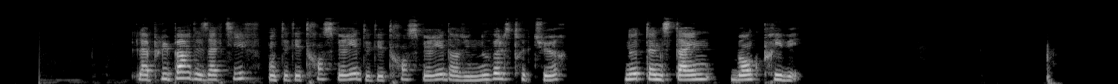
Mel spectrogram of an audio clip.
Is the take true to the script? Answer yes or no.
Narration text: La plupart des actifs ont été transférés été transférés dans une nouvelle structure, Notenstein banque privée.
yes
